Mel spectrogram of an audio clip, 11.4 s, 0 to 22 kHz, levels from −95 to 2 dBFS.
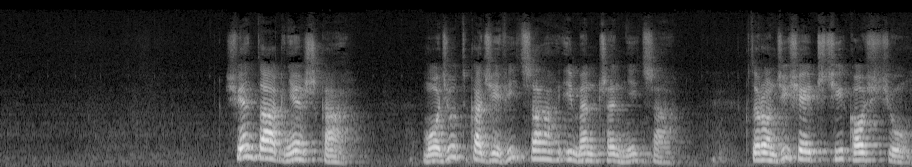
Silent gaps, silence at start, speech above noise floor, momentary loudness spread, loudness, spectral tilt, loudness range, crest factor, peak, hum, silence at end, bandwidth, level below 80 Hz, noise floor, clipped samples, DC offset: none; 2.85 s; 37 dB; 11 LU; -20 LUFS; -6 dB/octave; 4 LU; 20 dB; -2 dBFS; none; 0 s; 14.5 kHz; -60 dBFS; -56 dBFS; under 0.1%; under 0.1%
